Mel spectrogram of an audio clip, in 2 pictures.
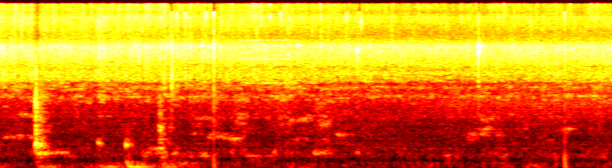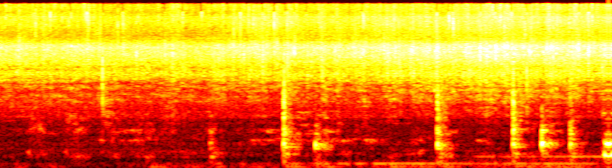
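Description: Onions fry in oil for a Bengali breakfast dish, a steady low sizzle running throughout with scattered scrapes and clinks of a spoon stirring the pan, growing a little busier toward the end.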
